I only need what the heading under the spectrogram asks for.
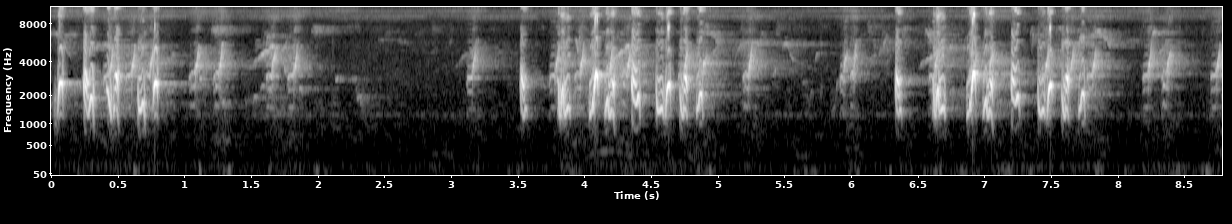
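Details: Stripe-throated bulbul singing, a decoy recording for aggressive wild birds: three separate bursts of rapid, bubbly, chattering notes, each trailing into softer twitters, with quiet gaps between them.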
